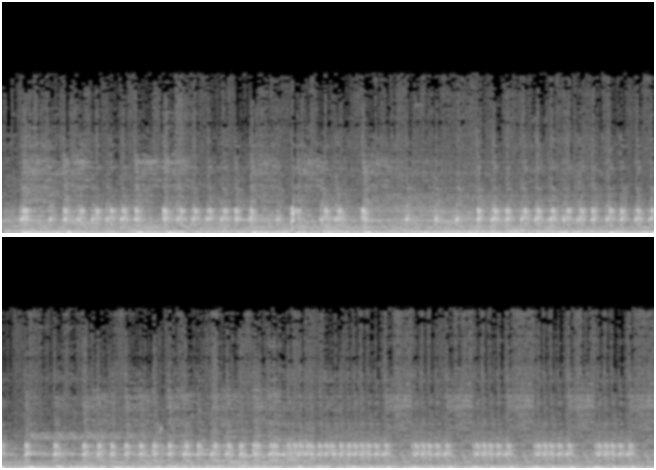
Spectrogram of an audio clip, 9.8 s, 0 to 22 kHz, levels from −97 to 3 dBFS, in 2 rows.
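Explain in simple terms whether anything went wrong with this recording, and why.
Yes, two things go wrong. Between 2.16 and 2.24 seconds there is a brief, harsh blip, a sudden burst of noise that jumps out for less than a tenth of a second. This is a corrupt frame decoded. The audio was stored in small compressed chunks, and a few of them were damaged. The player decoded them anyway, so for that moment the sound landed at the wrong pitches and came out as garbage.

From 7.96 seconds to the very end, the sound gets stuck. The same short piece, just under half a second long, plays over and over, four times in a row, like a scratched disc. This is a broken-record loop. The likely cause is that playback or the stream stalled and kept resending the last bit of audio it still had. Whatever should have been heard during those final seconds is simply missing.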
